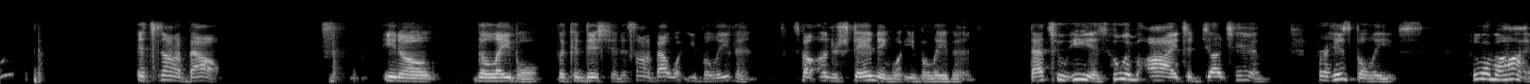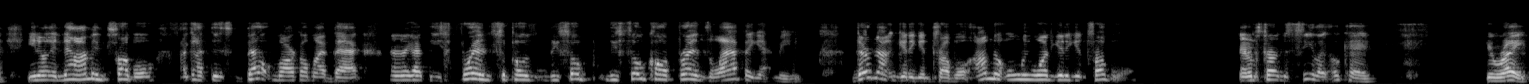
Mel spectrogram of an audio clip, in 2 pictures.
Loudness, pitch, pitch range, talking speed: -22 LUFS, 200 Hz, 165-230 Hz, 175 wpm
